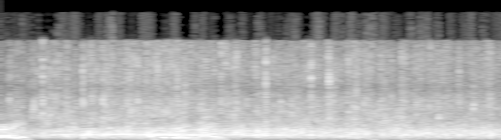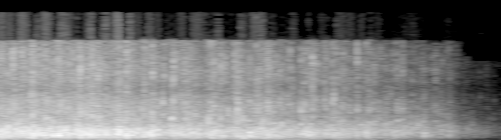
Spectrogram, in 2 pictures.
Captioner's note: applause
